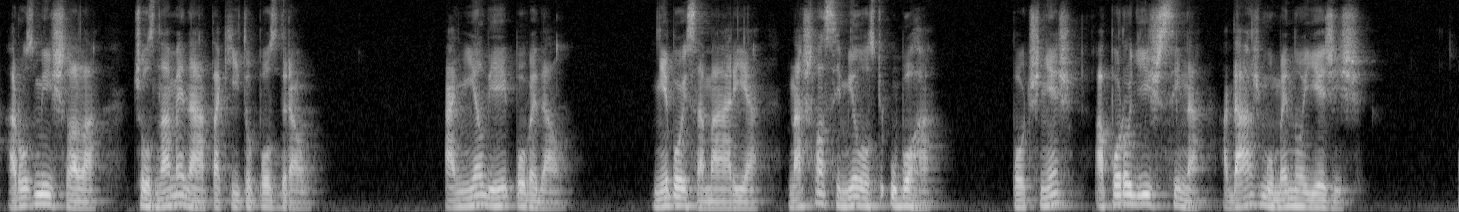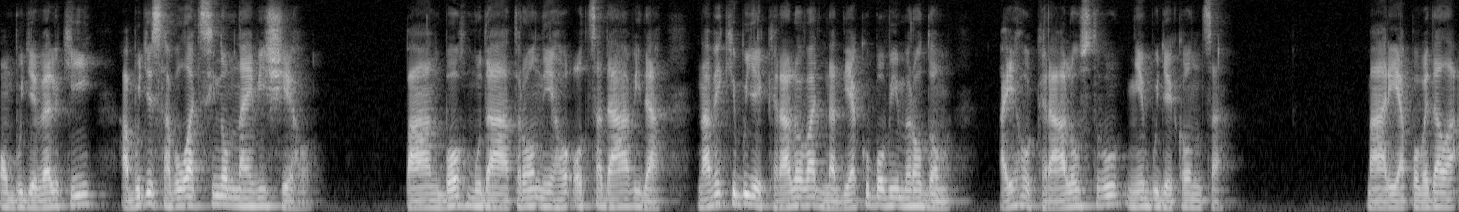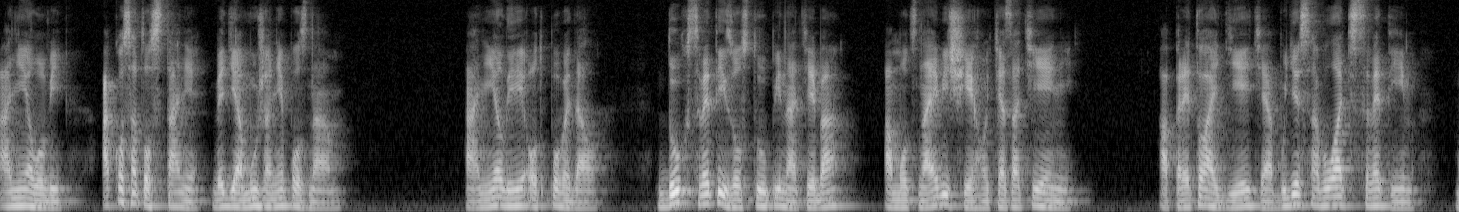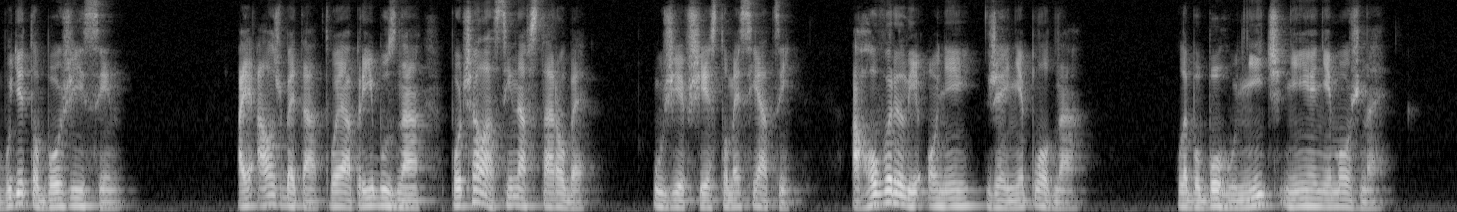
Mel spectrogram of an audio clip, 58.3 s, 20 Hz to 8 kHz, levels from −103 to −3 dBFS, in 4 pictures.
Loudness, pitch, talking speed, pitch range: -26 LUFS, 105 Hz, 120 wpm, 95-115 Hz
